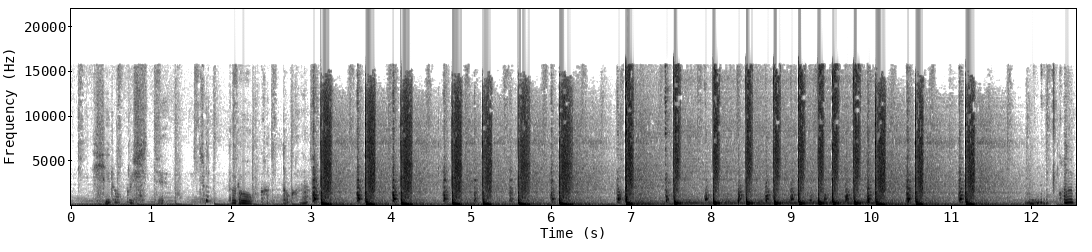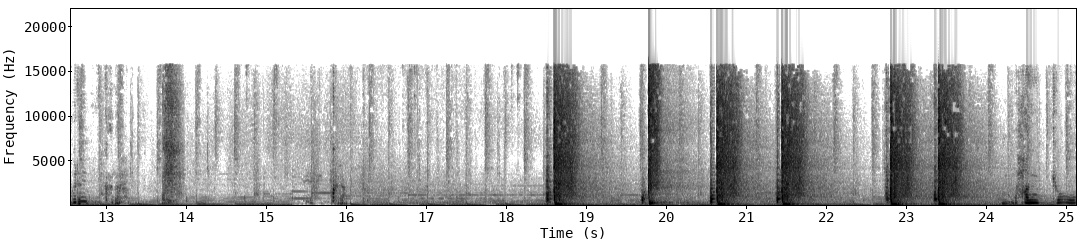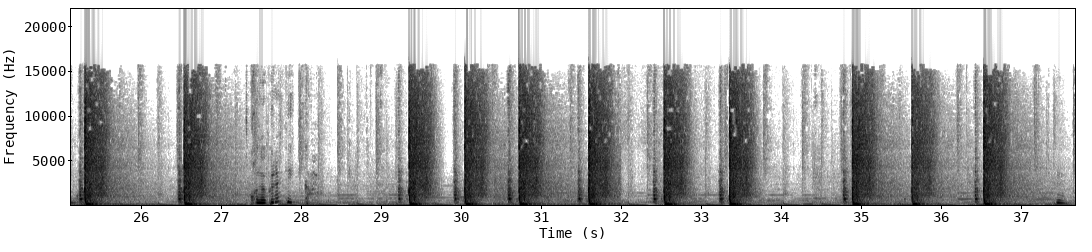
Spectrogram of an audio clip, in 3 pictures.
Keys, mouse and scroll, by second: 1.2 click, 5.4 click, 11.9 click, 14.6 click, 16.6 click, 18.0 click, 28.8 click, 30.2 click, 31.8 click, 34.2 click.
